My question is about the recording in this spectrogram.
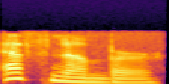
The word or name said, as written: f-number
